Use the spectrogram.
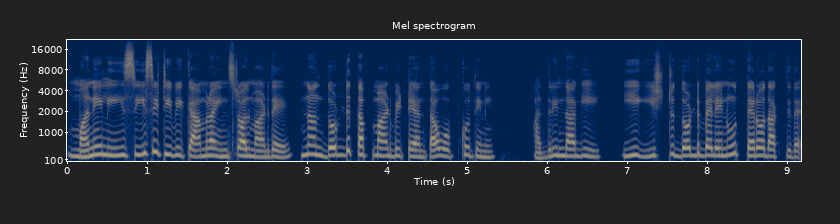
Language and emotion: Kannada, sad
